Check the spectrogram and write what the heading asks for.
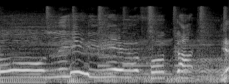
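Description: Live song with a solo singer holding a long note with vibrato, with a quick ornamental rise and fall in pitch midway, over piano and band accompaniment.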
